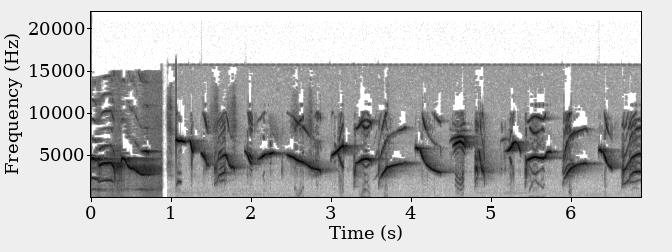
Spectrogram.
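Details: Caboclinho seedeater song: a brief noisy burst, then a quick series of clear, high whistled notes, many sharply down-slurred or rising, delivered in short separate phrases.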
